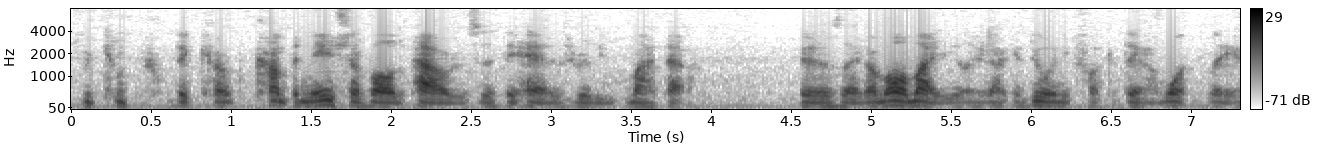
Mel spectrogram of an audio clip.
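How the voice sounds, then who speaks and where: A man with a deep voice in a rambling, profane, boastful solo monologue, wandering from point to point. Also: phone-quality sound, a little hiss or hum. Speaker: vlogger.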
